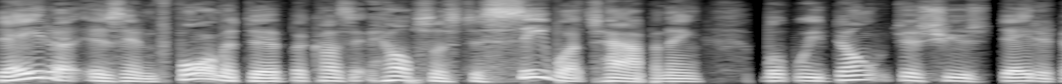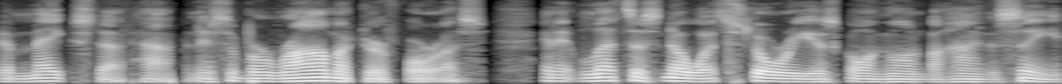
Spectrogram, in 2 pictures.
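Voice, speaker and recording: A plain, everyday voice talks at a fairly quick pace. The recording is very clean with a silent background and a dry, close sound with no echo. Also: man. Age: 60s. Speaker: church consultant, former accountant. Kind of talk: podcast conversation.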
